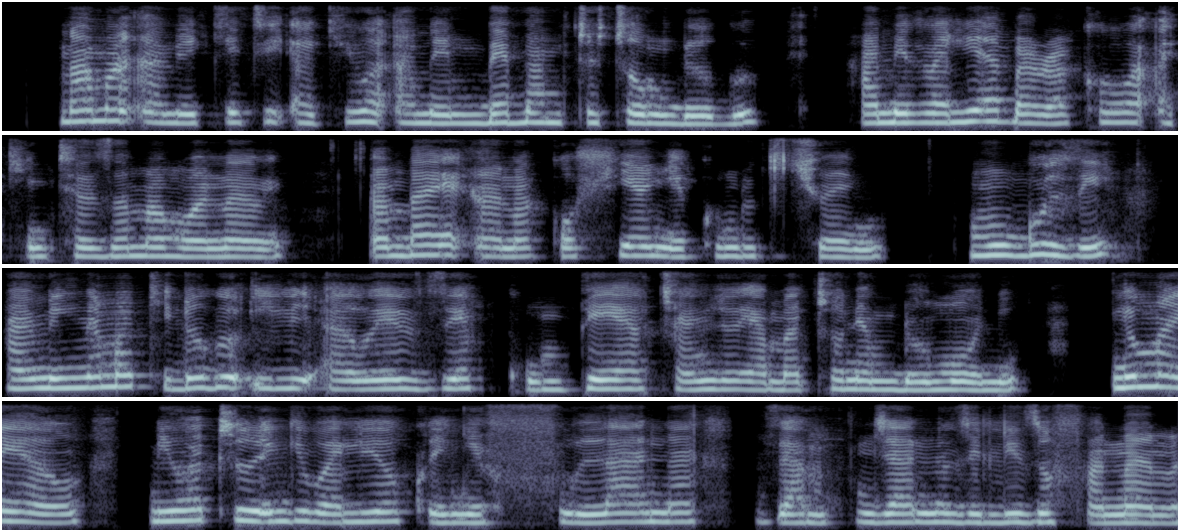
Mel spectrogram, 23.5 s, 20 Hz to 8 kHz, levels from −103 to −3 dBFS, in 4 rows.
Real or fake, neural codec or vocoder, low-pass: fake; codec, 44.1 kHz, 3.4 kbps, Pupu-Codec; 7.2 kHz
